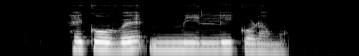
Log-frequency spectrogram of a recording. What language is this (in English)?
Guarani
